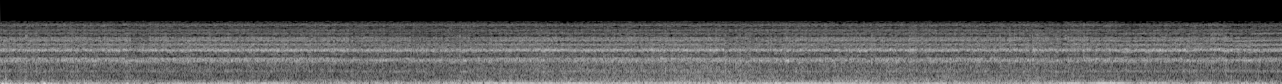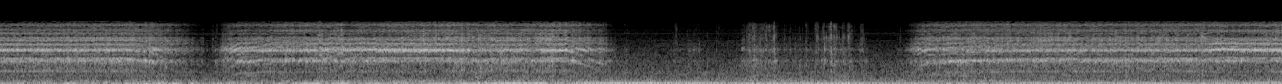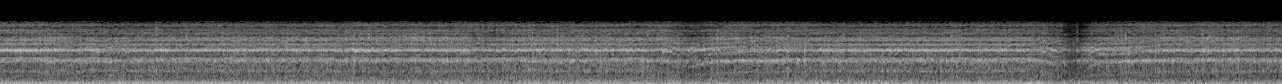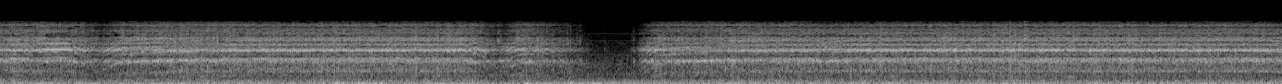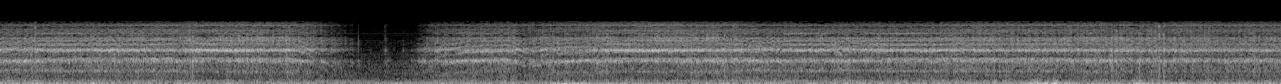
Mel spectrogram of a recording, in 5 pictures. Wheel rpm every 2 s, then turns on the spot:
160, 160, 160, 160, 160, 160, 160, 90, 160, 80, 20, 130, 160, 160, 160, 160, 150, 160, 130, 140, 160, 130, 70, 160, 160, 160, 160, 70, 130, 160, 160, 160.
none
